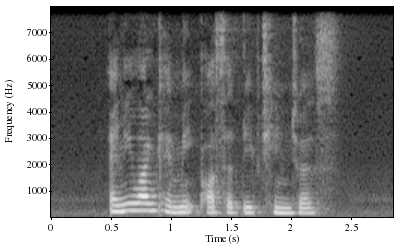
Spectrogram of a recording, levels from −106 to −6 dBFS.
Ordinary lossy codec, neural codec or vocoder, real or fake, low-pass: none; codec, 16 kHz, 2 kbps, FunCodec, trained on LibriTTS, 25 frames a second; fake; none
